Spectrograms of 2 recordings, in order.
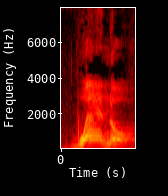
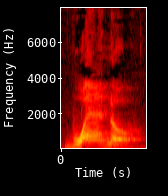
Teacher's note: So we keep these together in one syllable and they form one sound. You can distinctly hear the U and you can distinctly hear the E, but they are blended together as a diphthong as one sound.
